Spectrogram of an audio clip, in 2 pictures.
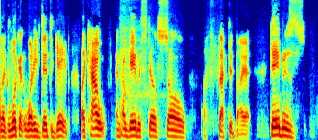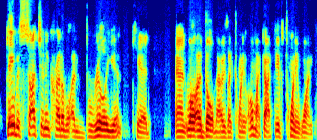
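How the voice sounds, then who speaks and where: Halting, emotional young man on a call. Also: mid-range voice, no room sound, dull audio. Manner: halting, repeats words, emotional. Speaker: guest. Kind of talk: candid podcast conversation.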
